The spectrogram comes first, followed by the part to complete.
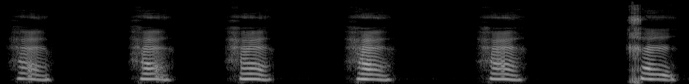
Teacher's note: நடு தொண்டையிலிருந்து இந்த எழுத்து வெளியாகணும் இப்ப இங்கிலீஷ்ல சொல்லுவோம்ல ஹவுஸ்ன்னு அந்த மாதிரி ஹ ஹ இந்த எழுத்து நம்ம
